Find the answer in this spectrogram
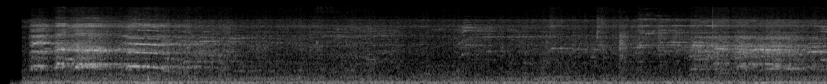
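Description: A long, bending crowing call from a fowl, about a second and a half long, near the start, and another near the end, over a low steady hum.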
